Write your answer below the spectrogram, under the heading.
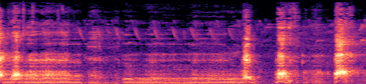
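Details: Pet dog barking from a terrace at another dog: a few sharp broadband barks near the start and in the last two seconds, separated by a longer rumbling, growly stretch; a person speaks Bengali.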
